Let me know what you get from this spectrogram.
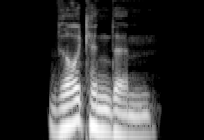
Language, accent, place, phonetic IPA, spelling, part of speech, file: German, Germany, Berlin, [ˈvɪʁkn̩dəm], wirkendem, adjective, De-wirkendem.ogg
- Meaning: strong dative masculine/neuter singular of wirkend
